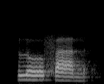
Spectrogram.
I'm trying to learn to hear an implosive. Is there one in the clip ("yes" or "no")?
no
